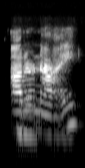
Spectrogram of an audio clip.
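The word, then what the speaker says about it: אדני: you see the yud yes um that is pronounced adonai right and is that the most common is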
